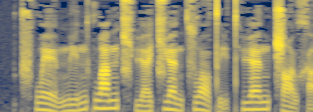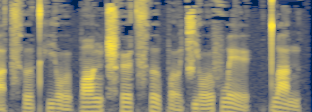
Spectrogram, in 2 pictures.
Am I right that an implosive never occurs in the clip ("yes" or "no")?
yes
